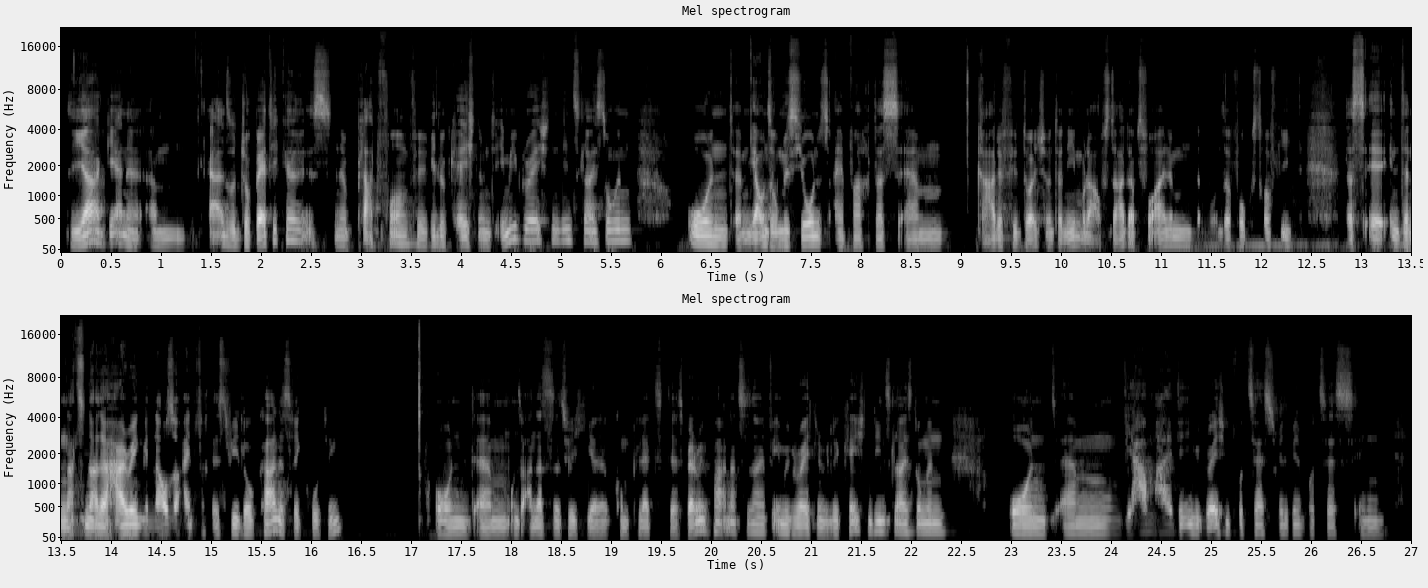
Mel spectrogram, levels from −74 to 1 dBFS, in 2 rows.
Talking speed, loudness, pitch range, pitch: 155 wpm, -27 LUFS, 90-110 Hz, 100 Hz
